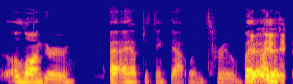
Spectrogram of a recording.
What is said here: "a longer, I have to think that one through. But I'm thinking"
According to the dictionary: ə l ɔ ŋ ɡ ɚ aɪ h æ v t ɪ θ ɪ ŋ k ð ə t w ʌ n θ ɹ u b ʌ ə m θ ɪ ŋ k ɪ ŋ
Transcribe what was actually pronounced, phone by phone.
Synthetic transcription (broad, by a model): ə l ɔ ŋ ɡ ɚ aɪ h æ f t ɪ θ ɪ ŋ k ð ə t w ʌ n θ ɹ u b ʌ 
